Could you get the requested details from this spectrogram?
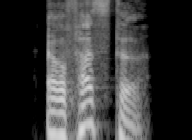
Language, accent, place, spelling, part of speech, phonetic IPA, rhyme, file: German, Germany, Berlin, erfasste, adjective / verb, [ɛɐ̯ˈfastə], -astə, De-erfasste.ogg
- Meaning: inflection of erfassen: 1. first/third-person singular preterite 2. first/third-person singular subjunctive II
